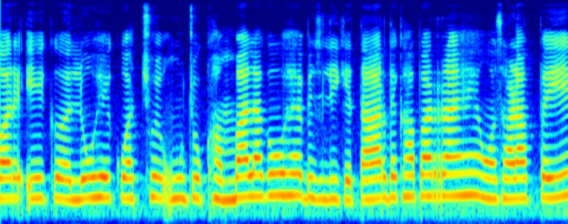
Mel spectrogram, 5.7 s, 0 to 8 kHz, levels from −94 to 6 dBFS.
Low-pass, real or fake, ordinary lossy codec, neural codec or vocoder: none; real; none; none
